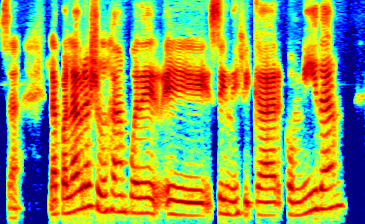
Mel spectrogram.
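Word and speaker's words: שולחן: Acuérdense en que CH en hebreo se pronuncia como J, cuando está en la mitad el CH. Si estuviera en la primera, la CH se pronuncia como K. Si estuviera al principio de la palabra, pero como está en la mitad sería shulhan.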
